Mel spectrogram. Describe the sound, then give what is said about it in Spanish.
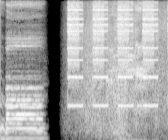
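A morning alarm clock goes off: a loud, harsh buzz for about a second, a brief silence, then insistent high-pitched electronic beeping pulsing rapidly. No one speaks. “Imagínate tus mañanas, pero sin el ruido del despertador.”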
